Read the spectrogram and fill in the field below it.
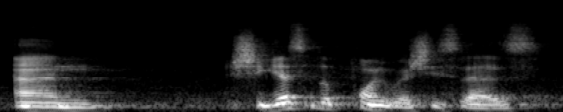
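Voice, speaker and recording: A man with a Barbadian accent delivering a parliamentary speech as a government minister, conversational and earnest, with emphatic pauses. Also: medium pitch, animated, a little mellow. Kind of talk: political speech in parliament with anecdotes.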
